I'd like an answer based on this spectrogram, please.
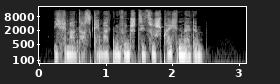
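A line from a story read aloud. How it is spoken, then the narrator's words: Whispered. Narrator (German): ich erschien mir töricht und feige, und so flüsterte ich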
